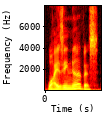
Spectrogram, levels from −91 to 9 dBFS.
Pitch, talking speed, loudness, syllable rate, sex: 140 Hz, 255 wpm, -14 LUFS, 5.9 syllables/s, male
